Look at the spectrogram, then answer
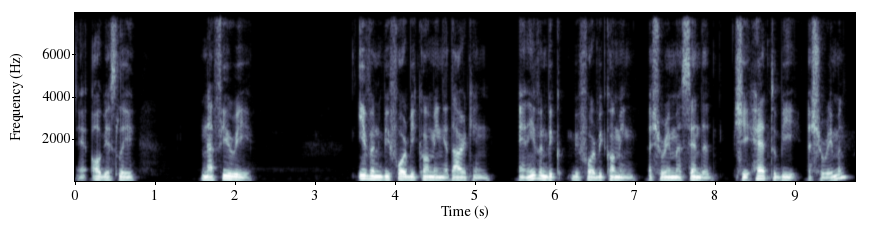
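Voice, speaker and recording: A man's voice: fairly low pitch, normal speed, a little mellow. A man giving informal, explanatory lore commentary as a gaming video creator.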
